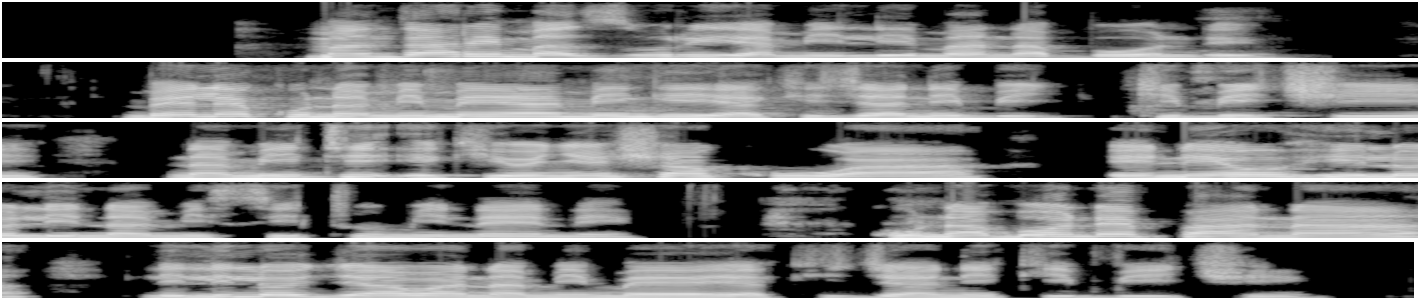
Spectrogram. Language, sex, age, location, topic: Swahili, female, 36-49, Nairobi, health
